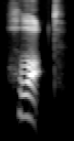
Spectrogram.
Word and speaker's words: hlot: So I thought we'd back up to the Old English and the word in Old English that is pronounced hlot. It has an H on the front. That combination H-L was possible in Old English. A loaf of bread was a hlaf, H-L-A-F.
